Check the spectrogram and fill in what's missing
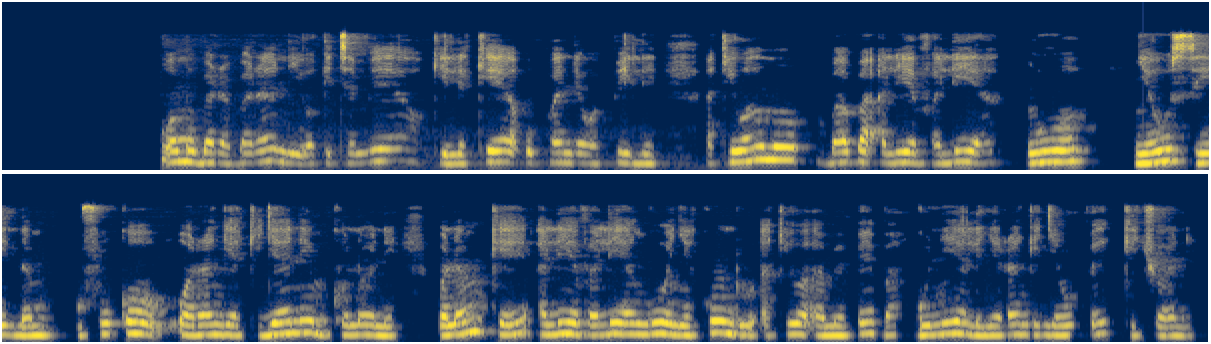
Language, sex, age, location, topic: Swahili, female, 25-35, Mombasa, government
